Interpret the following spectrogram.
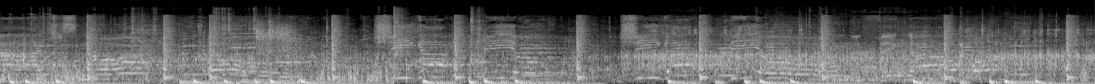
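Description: Stunt scooter wheels rolling on concrete under a hip-hop style song with a sung vocal and deep bass notes that drop in pitch.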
